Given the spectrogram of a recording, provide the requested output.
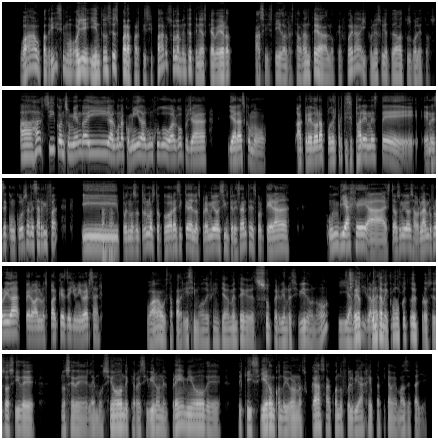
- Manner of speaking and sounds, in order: laugh
- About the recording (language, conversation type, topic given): Spanish, podcast, ¿Me puedes contar sobre un viaje improvisado e inolvidable?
